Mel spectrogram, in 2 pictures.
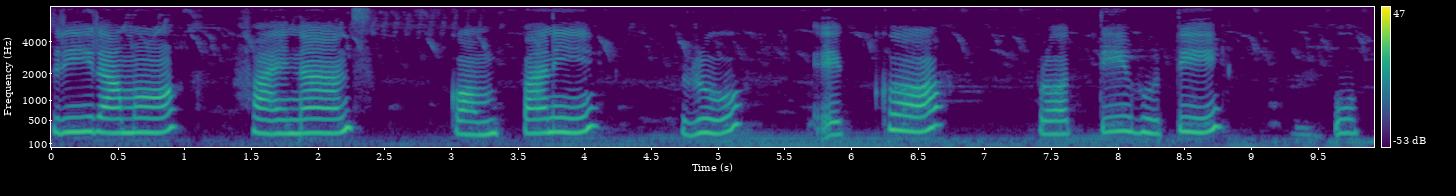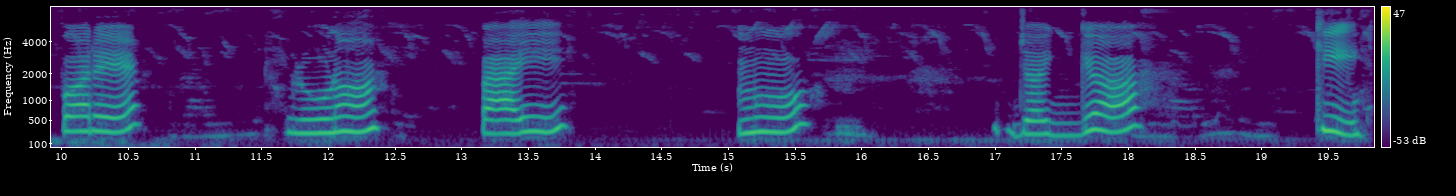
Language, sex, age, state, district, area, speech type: Odia, female, 18-30, Odisha, Malkangiri, urban, read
